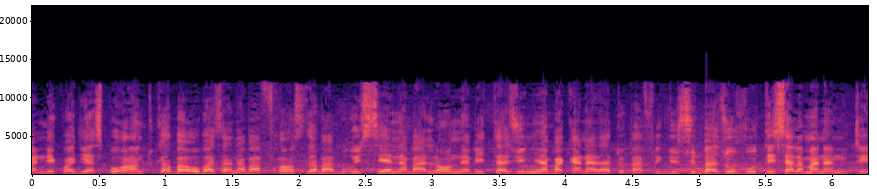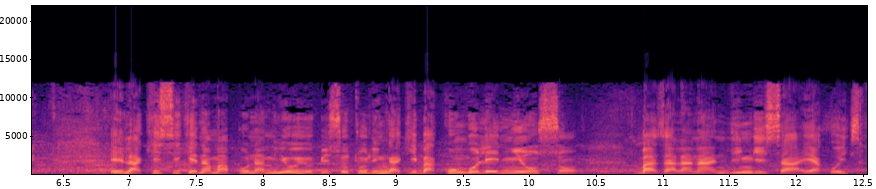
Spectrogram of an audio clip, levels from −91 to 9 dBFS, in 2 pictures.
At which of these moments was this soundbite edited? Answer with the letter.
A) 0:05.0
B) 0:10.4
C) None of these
C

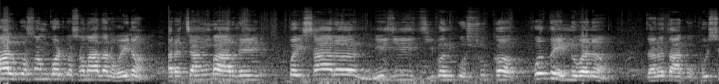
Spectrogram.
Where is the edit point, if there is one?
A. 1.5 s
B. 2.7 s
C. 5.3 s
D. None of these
A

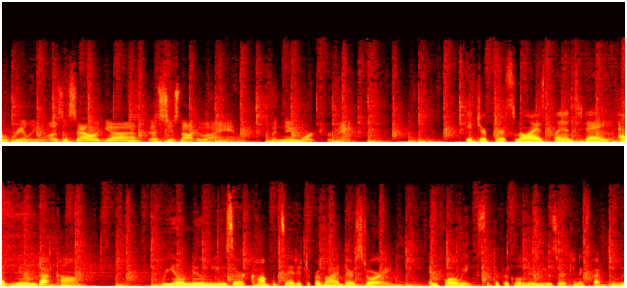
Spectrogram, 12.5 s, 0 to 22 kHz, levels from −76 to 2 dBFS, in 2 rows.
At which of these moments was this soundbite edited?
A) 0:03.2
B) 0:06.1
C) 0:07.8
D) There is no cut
D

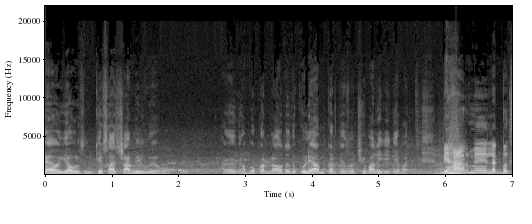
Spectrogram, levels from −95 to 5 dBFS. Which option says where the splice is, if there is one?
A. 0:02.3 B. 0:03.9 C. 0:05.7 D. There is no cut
C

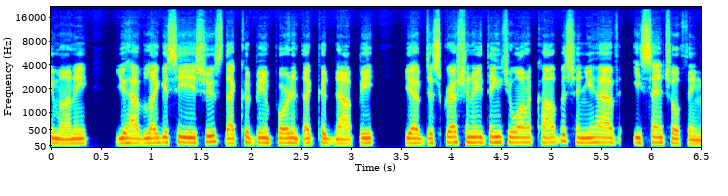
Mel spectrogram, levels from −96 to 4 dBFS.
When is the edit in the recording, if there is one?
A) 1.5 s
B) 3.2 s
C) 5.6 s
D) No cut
D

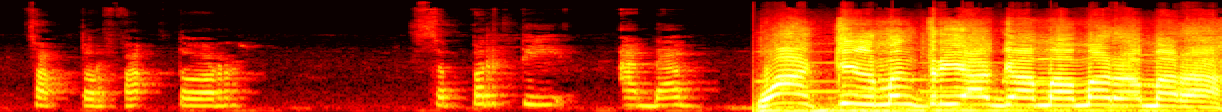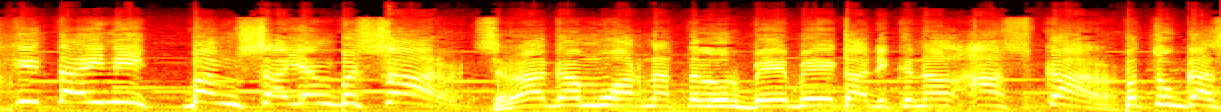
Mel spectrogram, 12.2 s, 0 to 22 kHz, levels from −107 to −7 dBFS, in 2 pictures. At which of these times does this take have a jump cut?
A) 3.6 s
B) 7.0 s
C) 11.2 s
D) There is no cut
A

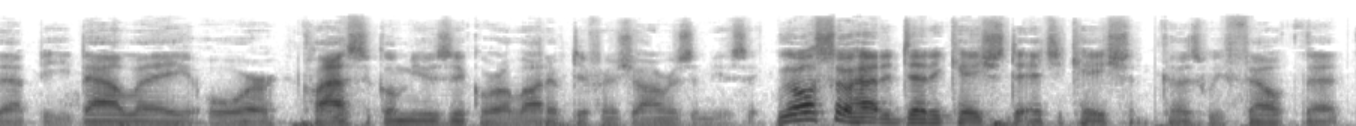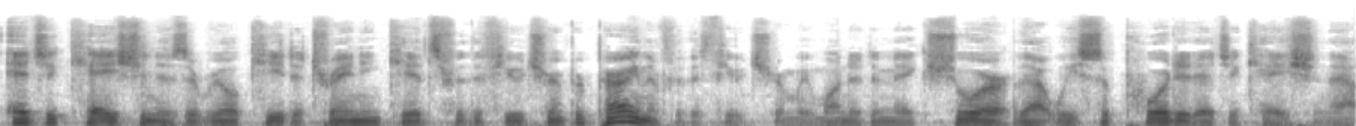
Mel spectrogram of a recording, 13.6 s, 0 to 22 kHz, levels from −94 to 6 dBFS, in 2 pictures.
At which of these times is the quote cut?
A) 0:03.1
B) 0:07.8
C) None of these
A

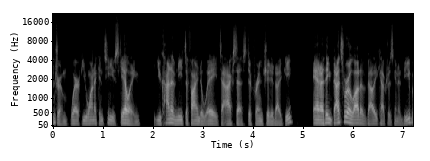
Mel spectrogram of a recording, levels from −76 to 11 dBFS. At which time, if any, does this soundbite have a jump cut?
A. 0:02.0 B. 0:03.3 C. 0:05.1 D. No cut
A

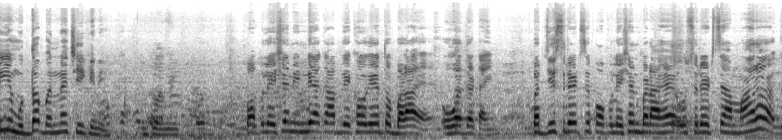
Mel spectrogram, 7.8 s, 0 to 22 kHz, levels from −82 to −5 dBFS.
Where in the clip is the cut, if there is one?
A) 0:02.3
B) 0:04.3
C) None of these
A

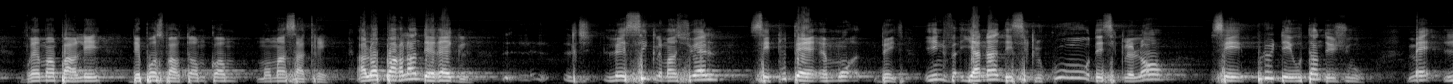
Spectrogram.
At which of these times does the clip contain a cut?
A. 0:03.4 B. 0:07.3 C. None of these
A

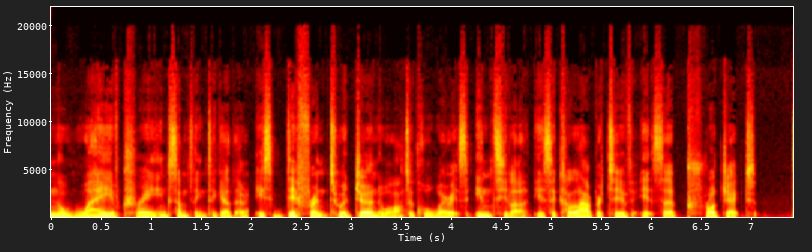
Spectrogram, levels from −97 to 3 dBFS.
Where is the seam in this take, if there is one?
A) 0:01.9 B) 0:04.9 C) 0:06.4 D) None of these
A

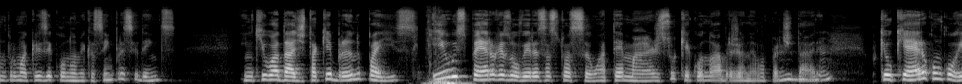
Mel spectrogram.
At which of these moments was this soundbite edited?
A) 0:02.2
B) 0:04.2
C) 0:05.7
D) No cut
B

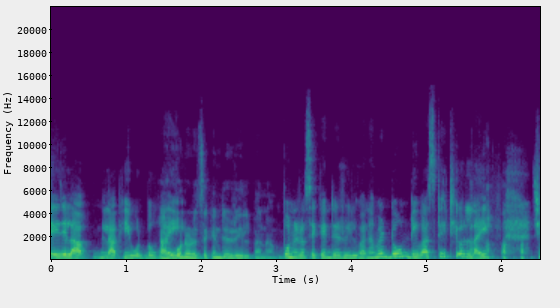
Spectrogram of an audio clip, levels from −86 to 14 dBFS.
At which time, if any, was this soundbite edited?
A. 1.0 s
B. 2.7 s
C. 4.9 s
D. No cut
D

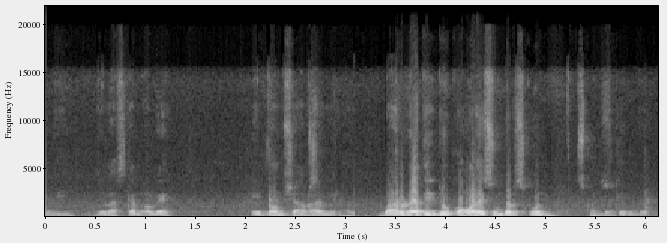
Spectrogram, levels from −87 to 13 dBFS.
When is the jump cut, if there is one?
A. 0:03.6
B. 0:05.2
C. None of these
A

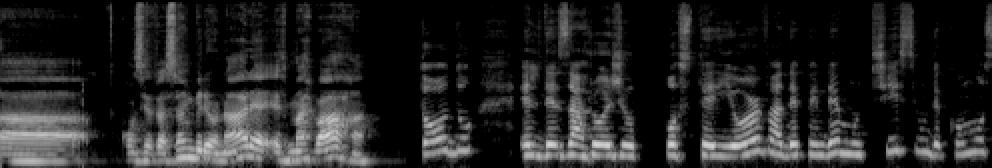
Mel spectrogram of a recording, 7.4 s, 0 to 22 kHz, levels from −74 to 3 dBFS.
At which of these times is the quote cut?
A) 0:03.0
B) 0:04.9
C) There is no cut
A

